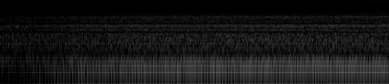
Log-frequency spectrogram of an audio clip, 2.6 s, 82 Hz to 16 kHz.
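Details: Fender Super Sonic 22 tube amp, reverb turned up: steady low hum and hiss with a faint tonal buzz from a noisy microphonic 12AX7 in the V4 position, later replaced with a Telefunken ECC81 after reverb tank work.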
